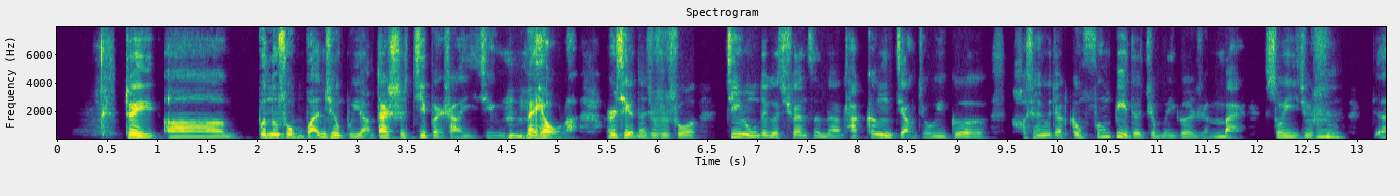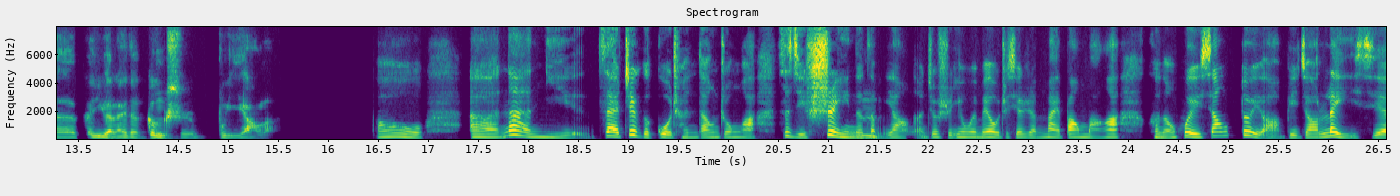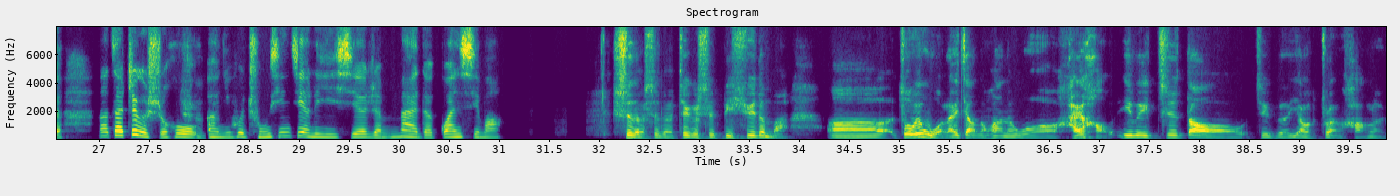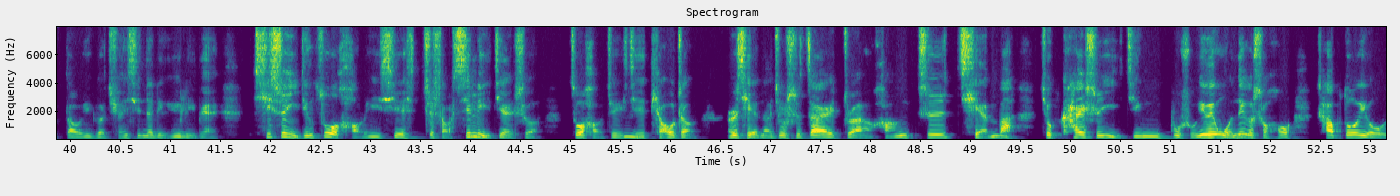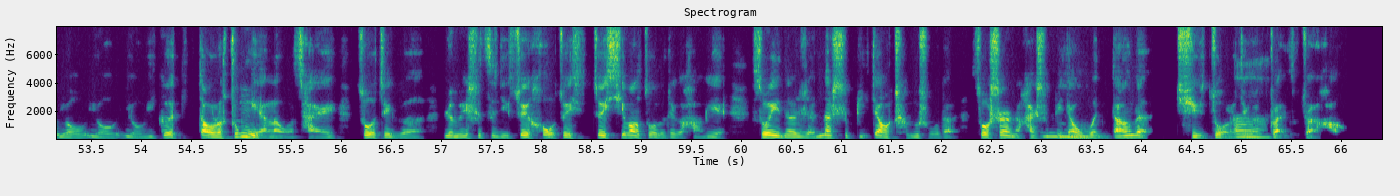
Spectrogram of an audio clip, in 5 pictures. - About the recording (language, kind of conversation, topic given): Chinese, podcast, 转行后怎样重新建立职业人脉？
- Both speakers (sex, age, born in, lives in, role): female, 45-49, China, United States, host; male, 55-59, China, United States, guest
- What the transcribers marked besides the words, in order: laughing while speaking: "没有了"; teeth sucking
